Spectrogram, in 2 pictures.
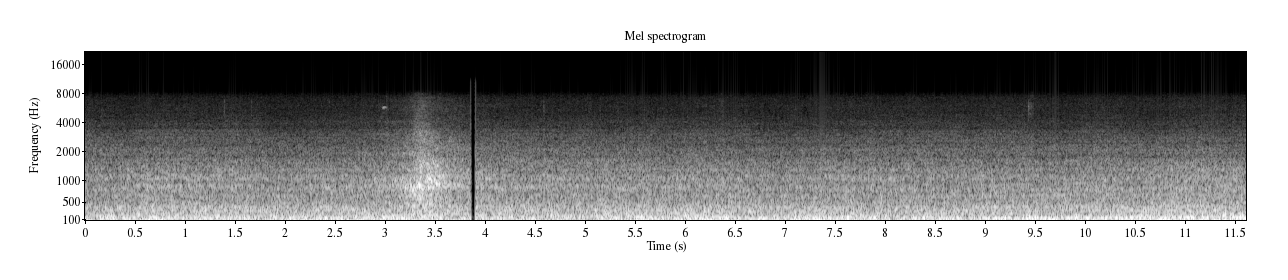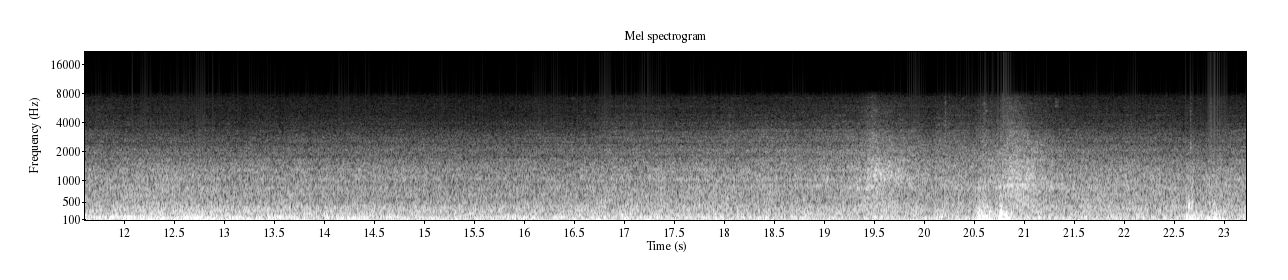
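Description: Car driving along a road: a steady low rumble of engine and tyre noise. There is a brief swell of noise about three seconds in and another near the end, with a couple of low bumps near the end.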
